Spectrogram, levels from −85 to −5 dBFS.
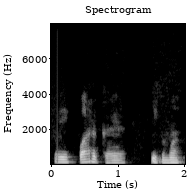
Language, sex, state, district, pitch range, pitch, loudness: Rajasthani, male, Rajasthan, Churu, 125-145 Hz, 130 Hz, -27 LUFS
